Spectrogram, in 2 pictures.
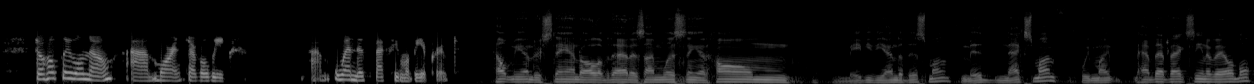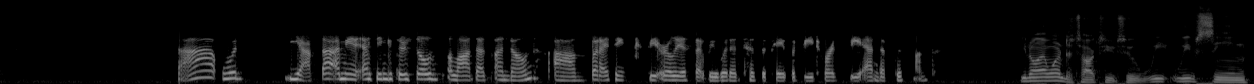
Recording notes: joins by phone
